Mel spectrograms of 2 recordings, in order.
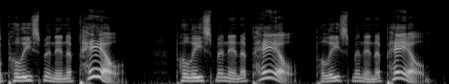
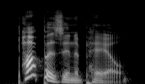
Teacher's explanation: I'll stress the interesting thing that the policeman is in which is a pale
